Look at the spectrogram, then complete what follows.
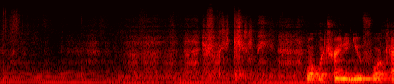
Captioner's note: whispers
